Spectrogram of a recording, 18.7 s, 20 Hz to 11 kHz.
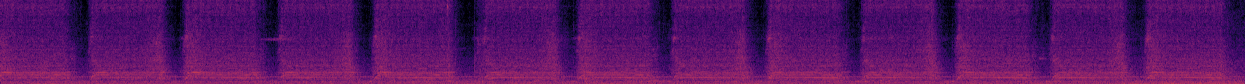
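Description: Mimaki JV33 wide-format inkjet printer printing on vinyl: the printhead carriage whirs across the media with a steady whine on each pass, then goes briefly quiet as it reverses, about once every second and a half.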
